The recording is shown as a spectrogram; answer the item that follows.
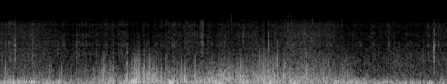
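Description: Wind rushing over the microphone of a moving skier's camera, with skis sliding and scraping on groomed snow; the rushing swells louder for a couple of seconds about a second in.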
